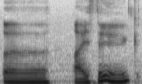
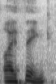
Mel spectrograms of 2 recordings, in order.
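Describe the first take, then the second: First: A hint of a hesitant student, trailing; lightly voiced unsure student, "I think" drawn out as a guess. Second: A light mocking echo of "I think", stress on "I". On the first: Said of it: "And his student goes". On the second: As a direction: repeat "I think" back at him as a rebuke. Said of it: "And he says".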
